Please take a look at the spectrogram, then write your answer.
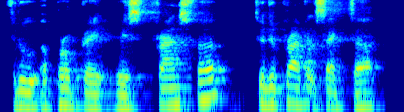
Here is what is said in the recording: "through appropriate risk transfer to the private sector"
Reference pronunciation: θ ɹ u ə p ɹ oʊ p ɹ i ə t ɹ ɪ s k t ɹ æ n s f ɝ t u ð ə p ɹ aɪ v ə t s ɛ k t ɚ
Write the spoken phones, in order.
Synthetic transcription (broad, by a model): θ ɹ u ə p ɹ oʊ p ɹ i ə t w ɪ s t ɹ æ n s f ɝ t u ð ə p ɹ aɪ v ə t s ɛ k t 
